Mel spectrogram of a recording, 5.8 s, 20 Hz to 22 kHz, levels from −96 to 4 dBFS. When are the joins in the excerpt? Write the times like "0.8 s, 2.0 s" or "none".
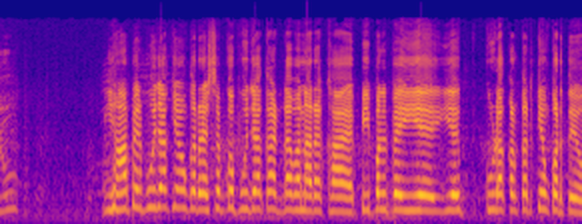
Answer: none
